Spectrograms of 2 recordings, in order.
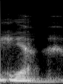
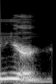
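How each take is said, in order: First: The final R is silent, English style. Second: The final R is pronounced.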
